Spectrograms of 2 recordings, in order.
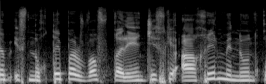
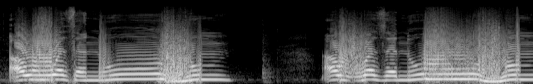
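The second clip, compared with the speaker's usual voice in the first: louder, drawn-out chanted recitation of each example; slow loud recitation; 2 semitones higher, 4 dB louder, much slower than usual. Shown as a demonstration. Teacher reciting examples twice for students, loud slow chant. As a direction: recite each word slowly and firmly, repeating it. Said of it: "वो हम पढ़ेंगे".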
